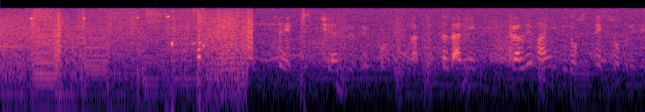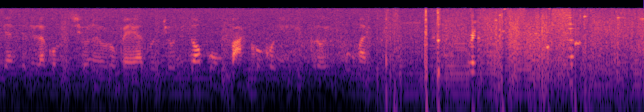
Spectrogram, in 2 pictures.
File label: italian radio, chatter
